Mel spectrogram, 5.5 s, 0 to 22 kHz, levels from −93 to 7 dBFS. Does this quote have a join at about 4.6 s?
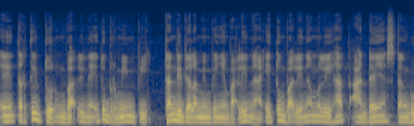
no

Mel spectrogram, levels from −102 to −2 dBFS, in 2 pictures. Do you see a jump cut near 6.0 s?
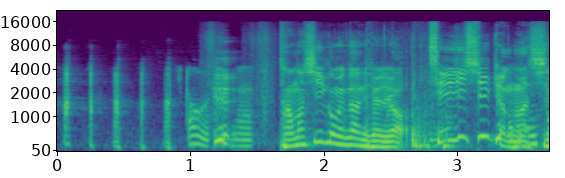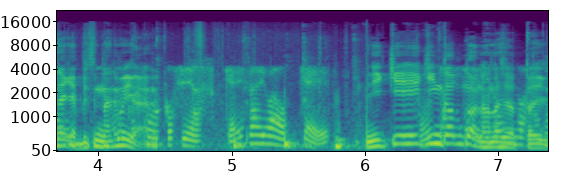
yes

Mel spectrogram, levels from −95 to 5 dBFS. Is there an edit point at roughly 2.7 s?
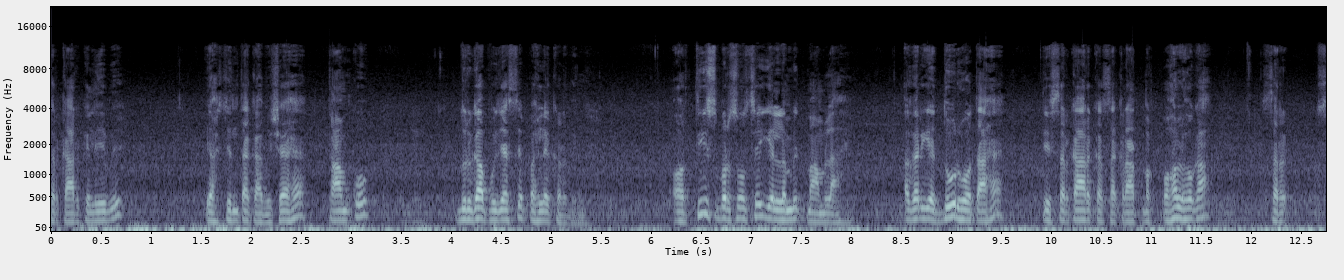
yes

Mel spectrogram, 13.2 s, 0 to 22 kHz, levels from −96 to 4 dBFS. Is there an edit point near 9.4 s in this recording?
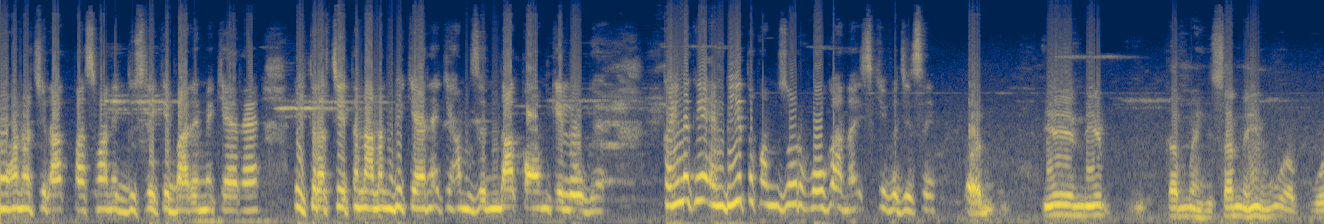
no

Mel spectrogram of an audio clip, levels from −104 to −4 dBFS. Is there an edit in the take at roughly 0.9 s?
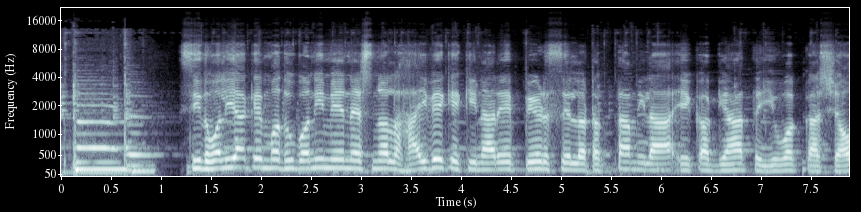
yes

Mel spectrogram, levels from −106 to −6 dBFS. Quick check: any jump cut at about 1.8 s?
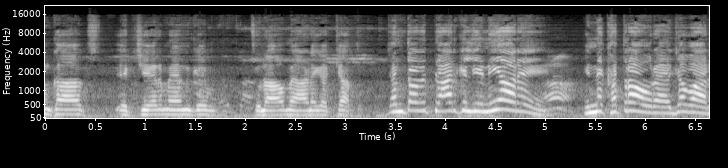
no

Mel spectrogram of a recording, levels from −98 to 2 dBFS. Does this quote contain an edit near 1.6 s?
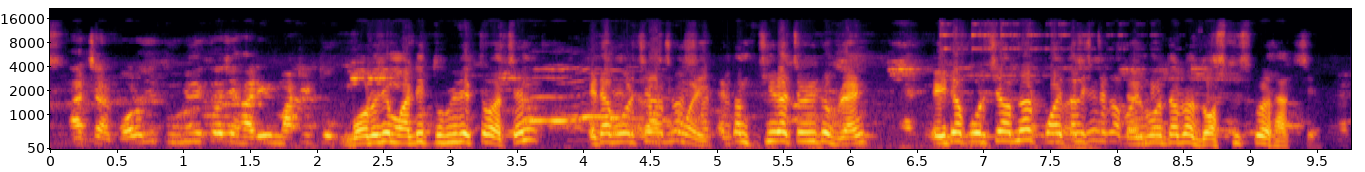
no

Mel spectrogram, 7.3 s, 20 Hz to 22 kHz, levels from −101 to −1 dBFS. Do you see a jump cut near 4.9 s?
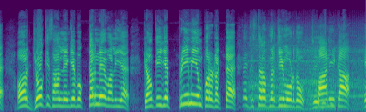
yes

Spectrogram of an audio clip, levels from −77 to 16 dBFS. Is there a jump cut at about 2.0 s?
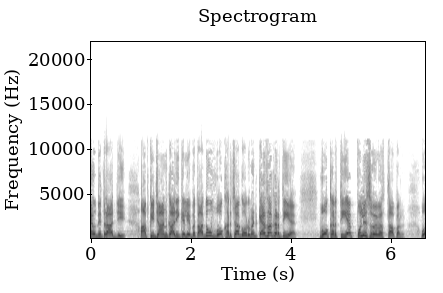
no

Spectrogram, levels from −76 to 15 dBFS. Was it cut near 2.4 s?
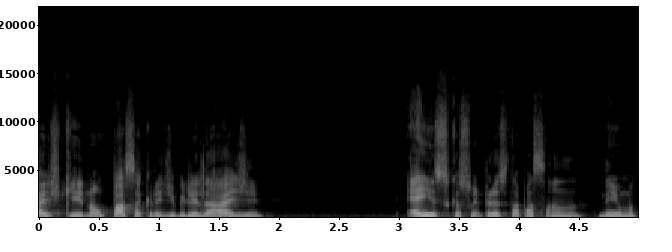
no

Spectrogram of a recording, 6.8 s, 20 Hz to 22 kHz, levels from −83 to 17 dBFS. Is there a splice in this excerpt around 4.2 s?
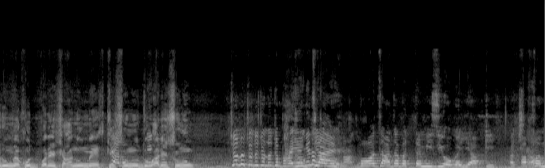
no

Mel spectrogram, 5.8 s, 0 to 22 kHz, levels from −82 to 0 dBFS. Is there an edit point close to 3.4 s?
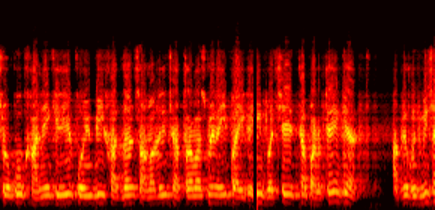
yes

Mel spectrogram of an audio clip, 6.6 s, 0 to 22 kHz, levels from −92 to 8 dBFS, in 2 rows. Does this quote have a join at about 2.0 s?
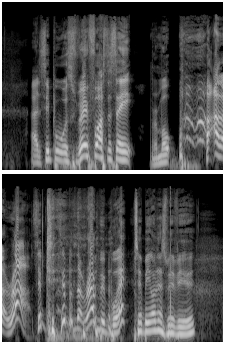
no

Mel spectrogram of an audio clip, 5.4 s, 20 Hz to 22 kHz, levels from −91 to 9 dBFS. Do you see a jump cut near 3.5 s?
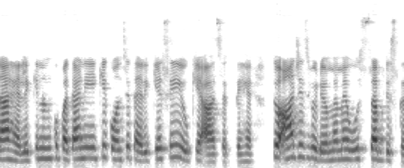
no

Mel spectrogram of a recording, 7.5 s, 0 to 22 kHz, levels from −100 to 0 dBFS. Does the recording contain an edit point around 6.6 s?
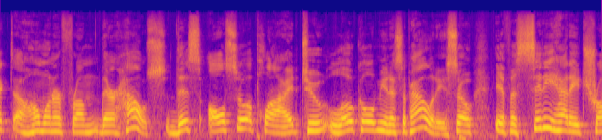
no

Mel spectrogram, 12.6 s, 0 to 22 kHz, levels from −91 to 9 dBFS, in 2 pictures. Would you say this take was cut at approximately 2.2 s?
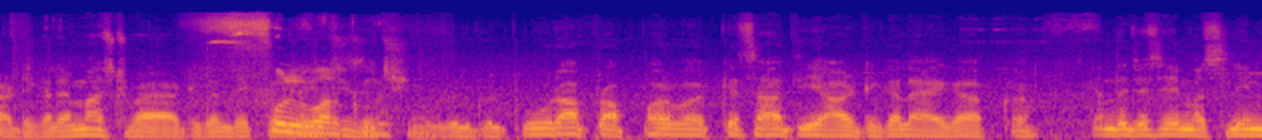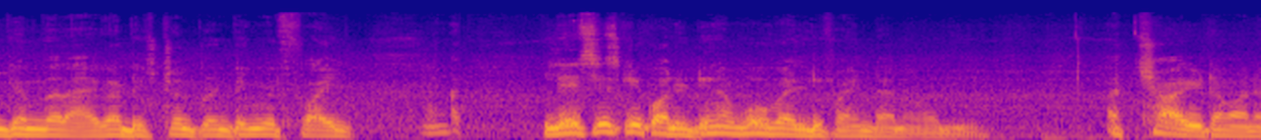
yes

